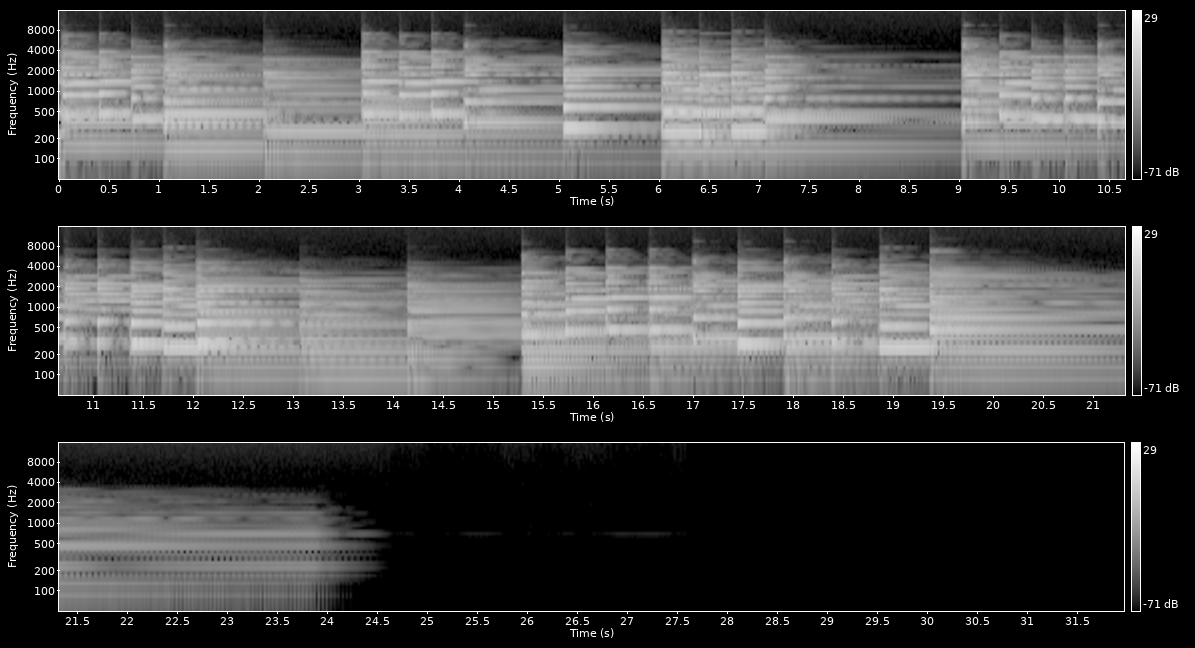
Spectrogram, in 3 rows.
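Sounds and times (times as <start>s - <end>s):
piano: 0.0s - 24.2s.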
